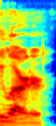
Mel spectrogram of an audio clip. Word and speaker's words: Larter: yeah, they belong here, Famke Janssen and Ali Larter. I'm pronouncing that right.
